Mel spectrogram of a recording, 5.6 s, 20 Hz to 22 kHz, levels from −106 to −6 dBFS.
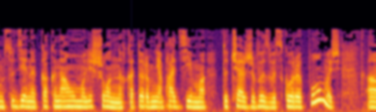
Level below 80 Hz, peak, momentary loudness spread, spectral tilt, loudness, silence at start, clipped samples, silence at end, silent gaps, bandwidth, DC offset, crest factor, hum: -44 dBFS; 0 dBFS; 5 LU; -7 dB/octave; -13 LUFS; 0 s; under 0.1%; 0 s; none; 8.8 kHz; under 0.1%; 12 dB; none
